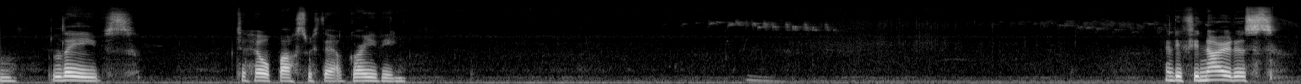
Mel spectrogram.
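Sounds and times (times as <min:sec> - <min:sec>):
steady low hum: 0:00.0 - 0:13.0
faint high bird chirps: 0:06.6 - 0:12.7.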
